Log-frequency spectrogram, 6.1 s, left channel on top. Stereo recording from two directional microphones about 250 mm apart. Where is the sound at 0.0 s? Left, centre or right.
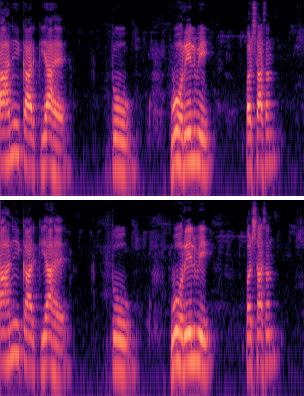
Centre.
